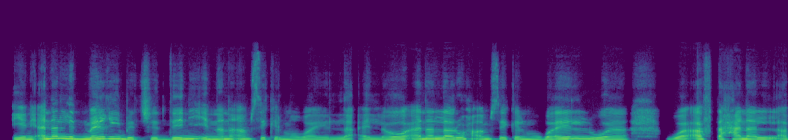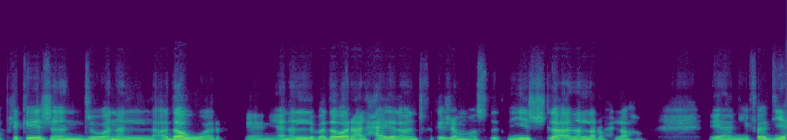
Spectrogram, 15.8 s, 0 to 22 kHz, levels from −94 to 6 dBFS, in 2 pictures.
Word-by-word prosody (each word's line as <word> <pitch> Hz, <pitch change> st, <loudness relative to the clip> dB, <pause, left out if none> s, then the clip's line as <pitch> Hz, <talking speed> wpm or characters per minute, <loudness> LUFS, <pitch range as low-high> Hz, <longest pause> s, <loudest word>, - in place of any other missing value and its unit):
يعني 185 Hz, +2 st, +1 dB
أنا 270 Hz, +6 st, +6 dB
اللي 310 Hz, -4 st, +5 dB
دماغي 255 Hz, +6 st, +5 dB
بتشدِّني 205 Hz, +3 st, +1 dB
إن 190 Hz, -2 st, +1 dB
أنا 210 Hz, +1 st, +1 dB
أمسك 215 Hz, -2 st, -5 dB
الموبايل، 170 Hz, -3 st, -5 dB
لأ، 165 Hz, 0 st, -4 dB
اللي 165 Hz, +1 st, -4 dB
هو 195 Hz, +4 st, +1 dB
أنا 230 Hz, +2 st, +2 dB
اللي 240 Hz, -2 st, +4 dB
أرُوح 220 Hz, +2 st, -1 dB
أمسك 210 Hz, +1 st, -3 dB
الموبايل 205 Hz, +9 st, 0 dB
و 190 Hz, -4 st, 0 dB, 0.4 s
وأفتح 210 Hz, -, 0 dB
أنا 225 Hz, -1 st, +4 dB
الapplications، 210 Hz, +1 st, -1 dB
وأنا 195 Hz, +3 st, +1 dB
اللي 185 Hz, -2 st, -3 dB
أدوّر، 185 Hz, -3 st, +2 dB, 0.3 s
يعني 85 Hz, 0 st, -8 dB
أنا 190 Hz, +2 st, -2 dB
اللي 195 Hz, -2 st, +1 dB
بادوّر 185 Hz, +4 st, +3 dB
على 190 Hz, -2 st, +1 dB
الحاجة، 185 Hz, 0 st, 0 dB
لو 190 Hz, +2 st, -1 dB
notification 200 Hz, +1 st, -7 dB
ما 190 Hz, -4 st, -1 dB
وصلتنيش، 185 Hz, +5 st, -4 dB
لأ، 200 Hz, 0 st, +2 dB
أنا 195 Hz, -, -1 dB
اللي 190 Hz, -2 st, 0 dB
أرُوح 175 Hz, +1 st, -11 dB
لها، 170 Hz, 0 st, -7 dB, 0.7 s
يعني 170 Hz, 0 st, -3 dB
فدي 190 Hz, +8 st, +1 dB
195 Hz, 155 wpm, -24 LUFS, 180-220 Hz, 0.7 s, أنا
